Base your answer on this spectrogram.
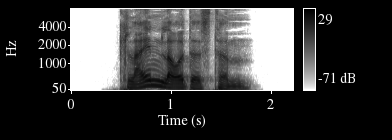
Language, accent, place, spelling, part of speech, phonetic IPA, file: German, Germany, Berlin, kleinlautestem, adjective, [ˈklaɪ̯nˌlaʊ̯təstəm], De-kleinlautestem.ogg
- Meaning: strong dative masculine/neuter singular superlative degree of kleinlaut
